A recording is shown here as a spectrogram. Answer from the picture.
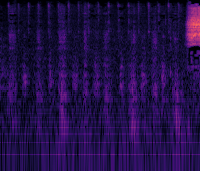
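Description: A coin scraping the latex coating off a scratch-off lottery ticket: quick, faint scratching strokes.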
